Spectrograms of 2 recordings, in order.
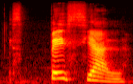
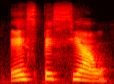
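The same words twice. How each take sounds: First: The word begins directly with an s sound. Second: The word begins with an added vowel sound. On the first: The speaker calls it right. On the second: The speaker calls it wrong. "Os lusófonos falam especial, que nem em português"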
